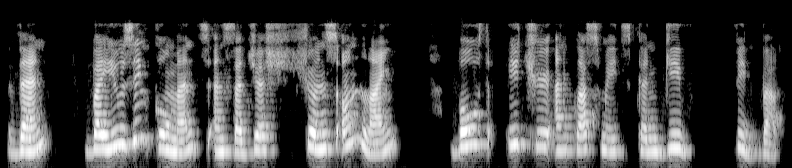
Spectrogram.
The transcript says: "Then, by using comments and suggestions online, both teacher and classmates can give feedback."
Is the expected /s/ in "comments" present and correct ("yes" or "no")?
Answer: yes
